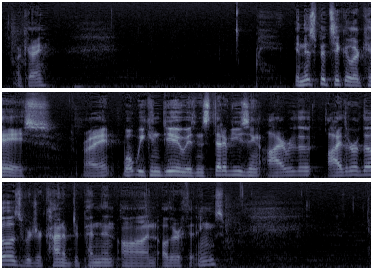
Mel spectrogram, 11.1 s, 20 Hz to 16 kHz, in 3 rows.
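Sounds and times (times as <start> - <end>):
man talking: 0.0 - 0.6, 2.6 - 9.7.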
